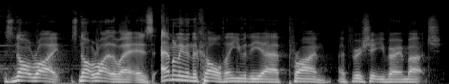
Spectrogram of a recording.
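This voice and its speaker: A man's voice: medium pitch, racing, clean tone, soft background music. A Scottish man of 21 streaming casually, rambling and self-mocking, swearing often.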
